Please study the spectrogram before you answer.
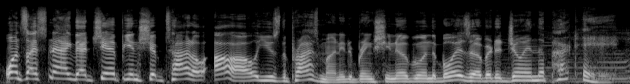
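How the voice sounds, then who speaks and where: A man voicing a brash, boastful male gang leader in a game, loud and swaggering with slangy talk. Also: high voice, lively intonation, moderate pace. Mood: cocky. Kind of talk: game cutscene voice acting. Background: game music.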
